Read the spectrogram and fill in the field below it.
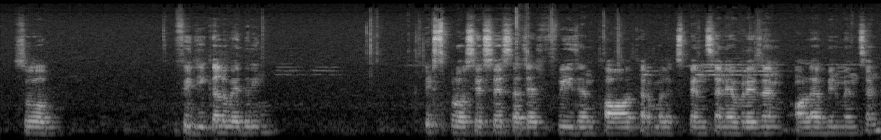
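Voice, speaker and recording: A fairly high-pitched man in a monotone, flat delivery, with long, frequent pauses. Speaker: agriculture exam tutor. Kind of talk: tutorial. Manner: fast.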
